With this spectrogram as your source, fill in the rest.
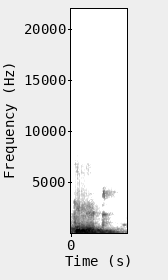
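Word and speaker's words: chelate: cyclic compound बना है इसको बोलते हैं चलेट कई बार इसको प्रोनाउंस किया जाता है कलेट और कलेट लिगेंड्स भी बोला जाता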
